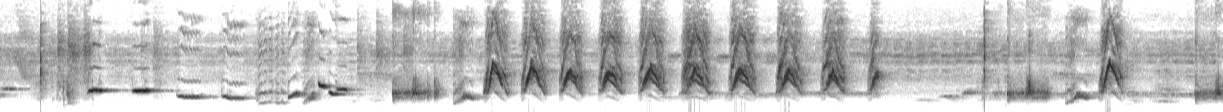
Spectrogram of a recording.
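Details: White-rumped shama in full song, opening with clear whistled notes and slurs, then a steady run of about twelve repeated loud chopping notes, roughly two per second, ending in mixed whistles.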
